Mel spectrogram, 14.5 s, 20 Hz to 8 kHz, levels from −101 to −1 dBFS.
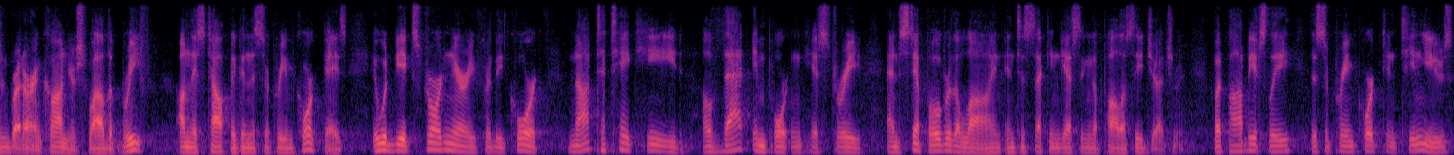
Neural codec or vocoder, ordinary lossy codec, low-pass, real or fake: codec, 16 kHz in and 24 kHz out, 0.6 kbps, FocalCodec, streaming, 4096 codes; Opus, 24 kbps; 7.2 kHz; fake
